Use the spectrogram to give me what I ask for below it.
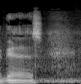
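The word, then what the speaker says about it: gueuze: might be another e in there anyway it's pronounced goose or goes and it's um yeah it's maybe the most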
